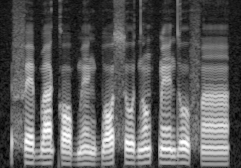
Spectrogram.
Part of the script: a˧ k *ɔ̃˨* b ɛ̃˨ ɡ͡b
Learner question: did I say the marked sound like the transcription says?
no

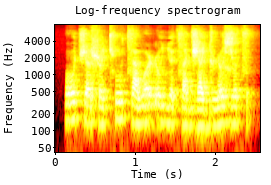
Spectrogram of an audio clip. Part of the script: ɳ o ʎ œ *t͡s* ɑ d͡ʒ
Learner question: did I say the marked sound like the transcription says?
yes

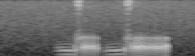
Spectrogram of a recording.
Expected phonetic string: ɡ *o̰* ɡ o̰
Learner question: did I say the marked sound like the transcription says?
yes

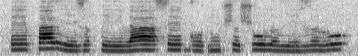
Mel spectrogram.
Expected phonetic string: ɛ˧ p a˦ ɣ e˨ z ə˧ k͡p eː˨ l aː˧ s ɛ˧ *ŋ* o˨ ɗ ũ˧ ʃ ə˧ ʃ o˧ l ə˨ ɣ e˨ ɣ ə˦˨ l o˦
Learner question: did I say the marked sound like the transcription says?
no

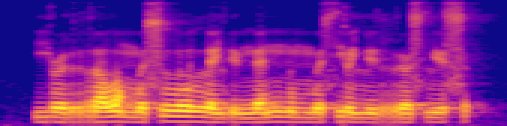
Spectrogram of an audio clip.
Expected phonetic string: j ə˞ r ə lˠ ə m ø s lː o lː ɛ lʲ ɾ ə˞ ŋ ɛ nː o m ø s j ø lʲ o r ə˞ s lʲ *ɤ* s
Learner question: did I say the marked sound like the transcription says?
no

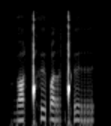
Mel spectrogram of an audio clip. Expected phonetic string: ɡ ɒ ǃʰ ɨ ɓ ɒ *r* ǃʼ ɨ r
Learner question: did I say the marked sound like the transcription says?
yes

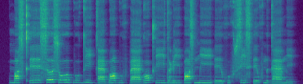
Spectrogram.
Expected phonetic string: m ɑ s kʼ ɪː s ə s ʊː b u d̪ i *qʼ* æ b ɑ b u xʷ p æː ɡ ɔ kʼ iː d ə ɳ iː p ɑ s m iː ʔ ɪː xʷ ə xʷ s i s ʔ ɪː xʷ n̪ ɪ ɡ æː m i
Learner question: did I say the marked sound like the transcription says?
no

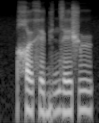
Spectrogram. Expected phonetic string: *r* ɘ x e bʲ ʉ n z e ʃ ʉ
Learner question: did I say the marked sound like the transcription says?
no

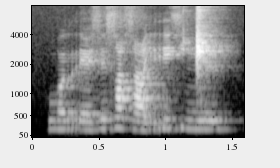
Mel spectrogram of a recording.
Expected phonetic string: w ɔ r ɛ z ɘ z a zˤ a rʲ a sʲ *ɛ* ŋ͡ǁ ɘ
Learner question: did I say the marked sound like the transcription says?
yes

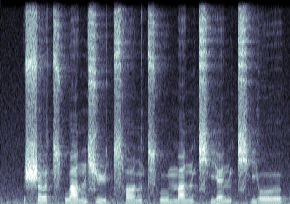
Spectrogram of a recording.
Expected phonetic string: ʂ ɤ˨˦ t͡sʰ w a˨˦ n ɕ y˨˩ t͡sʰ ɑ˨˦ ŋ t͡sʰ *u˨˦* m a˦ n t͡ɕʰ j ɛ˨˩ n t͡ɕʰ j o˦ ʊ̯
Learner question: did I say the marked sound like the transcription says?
yes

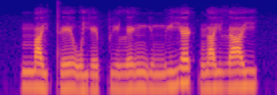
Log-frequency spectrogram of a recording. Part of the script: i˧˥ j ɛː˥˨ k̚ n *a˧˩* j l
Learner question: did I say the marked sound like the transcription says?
no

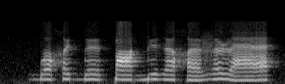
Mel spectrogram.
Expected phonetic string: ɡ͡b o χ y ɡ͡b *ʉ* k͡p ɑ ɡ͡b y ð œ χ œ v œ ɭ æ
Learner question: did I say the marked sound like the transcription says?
no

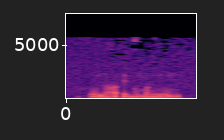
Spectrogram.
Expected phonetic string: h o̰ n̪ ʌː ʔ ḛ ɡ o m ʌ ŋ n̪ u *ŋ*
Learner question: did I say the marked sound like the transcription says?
no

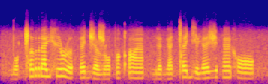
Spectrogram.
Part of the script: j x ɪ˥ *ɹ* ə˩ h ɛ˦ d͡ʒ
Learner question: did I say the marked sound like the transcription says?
yes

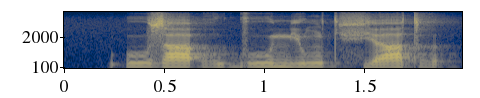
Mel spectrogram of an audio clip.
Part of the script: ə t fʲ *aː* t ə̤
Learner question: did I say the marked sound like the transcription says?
yes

